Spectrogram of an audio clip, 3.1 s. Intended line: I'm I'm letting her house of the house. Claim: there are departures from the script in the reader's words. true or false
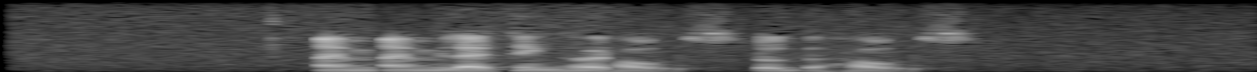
false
